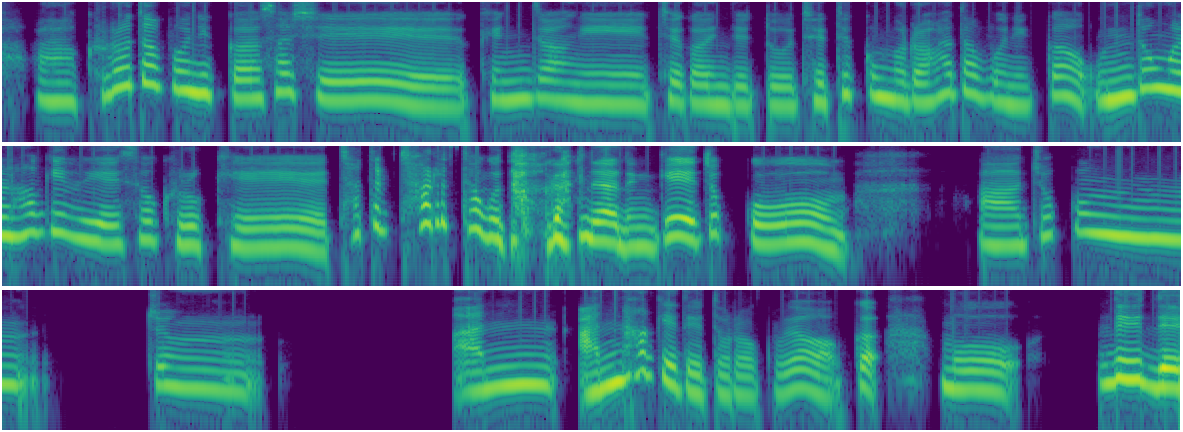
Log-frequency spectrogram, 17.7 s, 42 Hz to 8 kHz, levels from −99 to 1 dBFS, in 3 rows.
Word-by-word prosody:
아 195 -2 -4
그러다 335 +9 +1
보니까 260 -9 +1
사실 200 - -2
굉장히 200 -5 -4
제가 185 -3 -4
인제 170 -1 -4
또 165 -1 -5
재택근무를 200 -1 -2
하다 260 +1 -3
보니까 200 +4 -4
운동을 275 +7 +4
하기 310 -3 -2
위해서 225 0 -1
그렇게 185 -4 -2
차들 295 +7 -3
차를 440 +3 +3
타고 350 -9 +3
나간다는 220 -8 +4
게 265 -1 +7
쪼끔 215 - 0 0.7
아 195 -1 -1
쪼끔 270 - +1 0.6
좀 205 -5 -5 0.9
안 225 +5 +1
안 195 +10 +6
하게 300 - +1
되더라고요. 165 +2 -4
그러니까 - - +1 0.3
뭐 195 -5 -1 0.4
네네. 245 -5 +8
215 Hz, 240 characters per minute, -22 LUFS, 190-260 Hz, 0.9 s, 네네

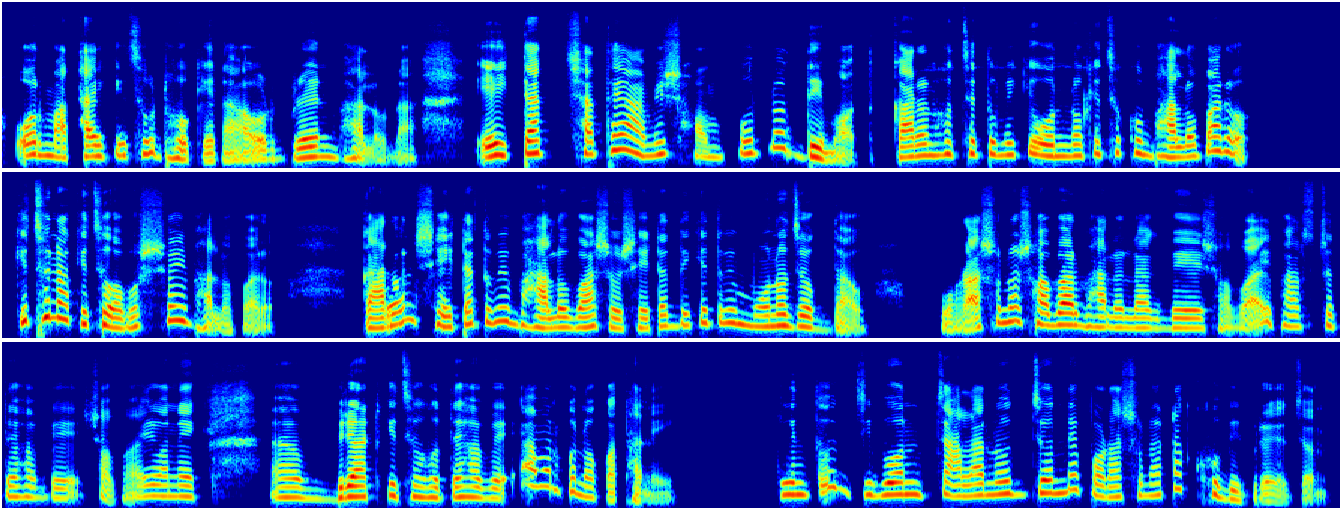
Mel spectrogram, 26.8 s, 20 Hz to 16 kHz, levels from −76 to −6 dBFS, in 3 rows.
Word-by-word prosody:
ওর 235 - +5
মাথায় 200 +2 +3
কিছু 220 +3 -3 0.2
ঢোকে 150 -6 -1
না। - - -2 0.2
ওর - - -2
ব্রেইন 190 +3 +5 0.2
ভালো - - -5
না। - - -9 0.6
এইটার 250 +3 +6 0.2
সাথে 245 +6 +1 0.2
আমি 225 +1 0 0.2
সম্পূর্ণ 250 - -4 0.2
দ্বিমত। 175 -9 +3 0.3
কারণ 200 +3 +5
হচ্ছে 245 +2 -1
তুমি 230 -1 +1
কি - - -2
অন্য 205 0 0
কিছু 245 +2 -5
খুব 255 -3 +1
ভালো 185 +2 +5
পারো? 290 -3 +3 0.8
কিছু 295 +4 +1
না - - +8
কিছু 245 0 +2
অবশ্যই 255 - 0
ভালো - - -6
করো। - - -8 0.6
কারণ 210 +9 +4 0.2
সেইটা 205 0 +1
তুমি 285 +2 +1 0.2
ভালোবাসো, 185 +1 +2
সেটার 180 +4 -2
দিকে 225 +4 -3
তুমি 265 -1 +1
মনোযোগ 200 -3 +3
দাও। - - -5 0.5
পড়াশুনা 285 +2 0
সবার 230 -1 +6
ভালো 190 -1 0
লাগবে, 175 0 -2 0.2
সবাই - - -3
ফার্স্ট 200 +1 -6
হতে 200 -1 -4
হবে। 180 -2 -5 0.2
সবাই - - -7
অনেক 205 -1 -1 0.6
আ - - 0 0.3
বিরাট 200 +1 +6
কিছু 215 -1 -1
হতে 180 +1 -1
হবে। 175 -2 -1 0.2
এমন 390 -2 -2
কোন 280 - -1 0.2
কথা - - -5
নেই। - - -16 0.7
কিন্তু 230 -1 +1 0.3
জীবন 235 +1 +4 0.3
চালানোর 225 +4 +2 0.2
জন্য 260 +1 +4 0.2
পড়াশোনাটা 215 - -3 0.2
খুবই 170 - -2
প্রয়োজন। 120 0 -9
210 Hz, 145 wpm, -22 LUFS, 190-240 Hz, 0.8 s, না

